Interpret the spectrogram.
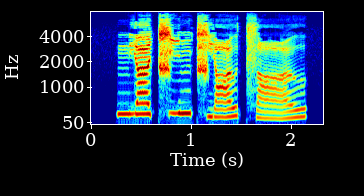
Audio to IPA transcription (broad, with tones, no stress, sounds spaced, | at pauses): m j ä˥ t͡ɕ i˥ n t͡ɕ j ɑ˧˥ ʊ̯ t͡s ɑ˨˩˦ ʊ̯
